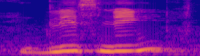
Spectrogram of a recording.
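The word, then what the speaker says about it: glistening: शी वॉज बिजीली arranging ग्लिसनिंग, टी इसमें silent होती है, ग्लिसनिंग होता है चमकदार, white plates on the counter, वो सफ़ेद प्लेटों को चमकाकर काउंटर पर रखती है।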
